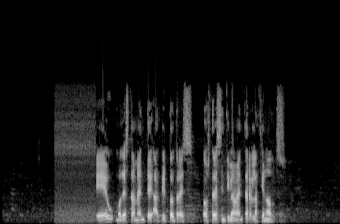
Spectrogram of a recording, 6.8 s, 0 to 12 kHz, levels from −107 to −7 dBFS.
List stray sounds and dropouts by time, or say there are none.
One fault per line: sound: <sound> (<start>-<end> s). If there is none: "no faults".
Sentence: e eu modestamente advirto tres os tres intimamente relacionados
no faults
